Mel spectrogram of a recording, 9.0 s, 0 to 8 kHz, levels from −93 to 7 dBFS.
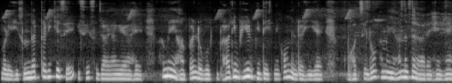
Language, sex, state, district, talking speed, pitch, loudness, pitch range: Hindi, female, West Bengal, Jalpaiguri, 205 wpm, 175 Hz, -16 LUFS, 160-215 Hz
